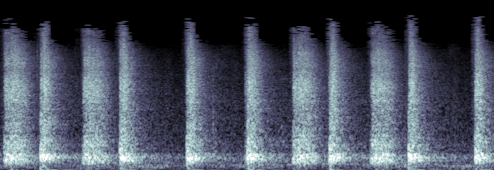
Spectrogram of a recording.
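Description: A soldier's boots stamp on pavement as he marches.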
